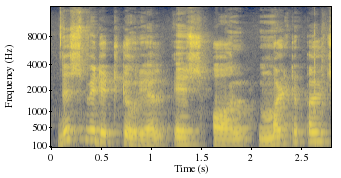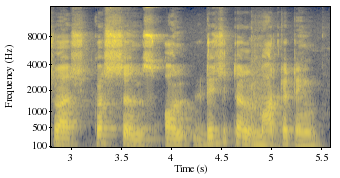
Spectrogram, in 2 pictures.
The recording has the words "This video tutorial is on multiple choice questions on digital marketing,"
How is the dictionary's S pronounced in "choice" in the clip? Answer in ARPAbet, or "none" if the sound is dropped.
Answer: SH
